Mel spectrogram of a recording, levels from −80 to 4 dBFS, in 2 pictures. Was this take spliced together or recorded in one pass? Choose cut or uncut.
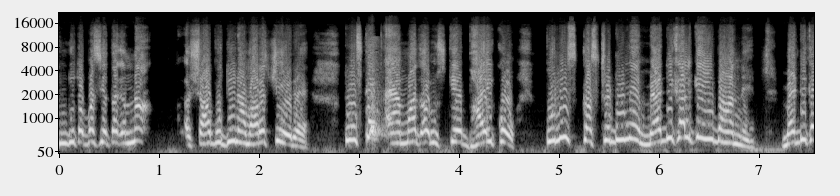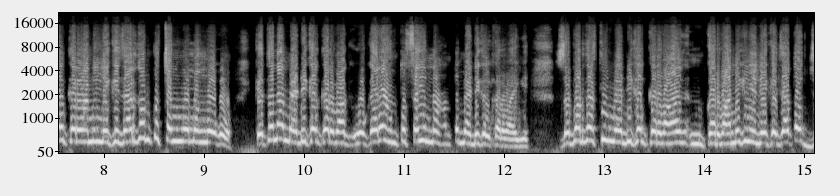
cut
